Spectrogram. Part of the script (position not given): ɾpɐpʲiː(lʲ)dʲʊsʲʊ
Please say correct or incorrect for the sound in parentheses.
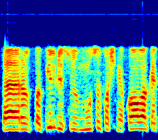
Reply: correct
